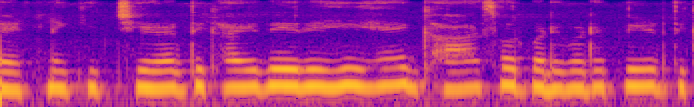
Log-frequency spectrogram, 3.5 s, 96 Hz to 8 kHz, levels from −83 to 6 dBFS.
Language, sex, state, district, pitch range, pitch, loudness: Hindi, female, Chhattisgarh, Bilaspur, 215-230 Hz, 220 Hz, -14 LUFS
